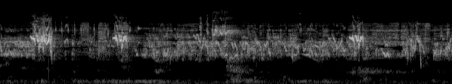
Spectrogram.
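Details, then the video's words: Budgerigar chirping: busy, buzzy warbled chatter with three loud, sharp squeaky notes standing out near the start, one second and three and a half seconds. "budgie chirping sound"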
